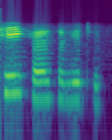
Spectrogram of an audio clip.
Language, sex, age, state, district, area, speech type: Hindi, female, 45-60, Uttar Pradesh, Mau, urban, conversation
